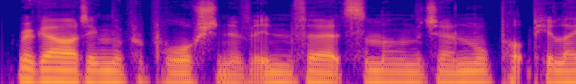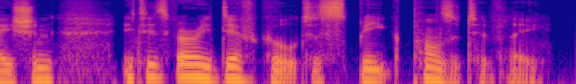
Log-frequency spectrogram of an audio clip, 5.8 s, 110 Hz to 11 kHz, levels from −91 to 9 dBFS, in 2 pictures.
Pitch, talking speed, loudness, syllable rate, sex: 115 Hz, 165 wpm, -22 LUFS, 6.6 syllables/s, male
